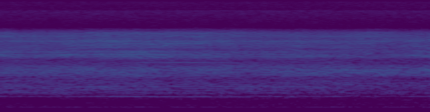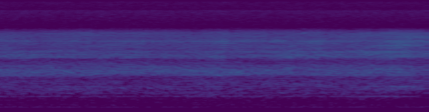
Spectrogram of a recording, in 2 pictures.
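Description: Near silence: faint room tone with a light steady hiss.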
